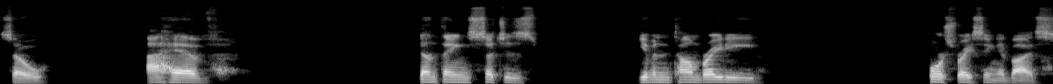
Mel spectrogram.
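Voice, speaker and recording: Very slowly and with long, frequent pauses, a man speaks at a medium pitch in a monotone, flat intonation. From small coal town. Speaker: retired state trooper. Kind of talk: casual talk to camera. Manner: rambling, hesitant.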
